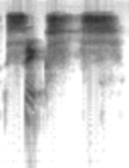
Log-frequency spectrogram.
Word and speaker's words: sixth: And here we're cutting into 6 parts, which gives us sixths. Now remember, guys, it's like ordinal numbers. So it's fifth, sixth, right? You have to make sure it has that TH sound at the end.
